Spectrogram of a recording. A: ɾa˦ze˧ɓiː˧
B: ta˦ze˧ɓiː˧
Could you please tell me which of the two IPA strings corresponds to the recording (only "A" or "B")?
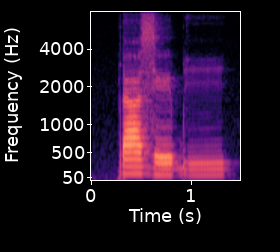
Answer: A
